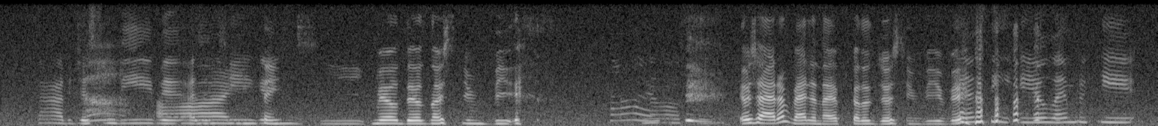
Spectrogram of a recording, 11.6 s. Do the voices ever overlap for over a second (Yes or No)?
Yes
